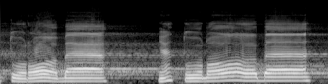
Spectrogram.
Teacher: huruf RO dipanjangkan dua harakat ya karena di depannya terdapat Alif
